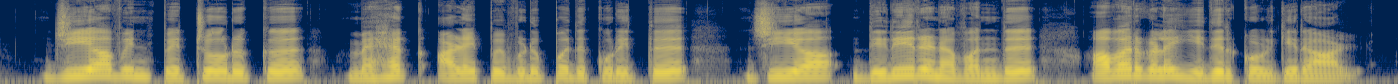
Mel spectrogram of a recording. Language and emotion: Tamil, neutral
